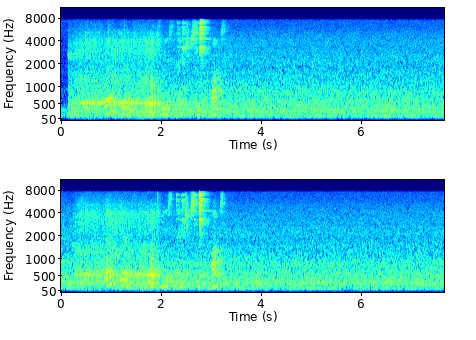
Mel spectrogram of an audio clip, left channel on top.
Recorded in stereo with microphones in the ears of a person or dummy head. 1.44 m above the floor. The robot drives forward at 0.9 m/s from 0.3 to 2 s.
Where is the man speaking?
50° right (ahead or behind), 3 m; by 3.3 s 70° right (ahead or behind), 2.5 m.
